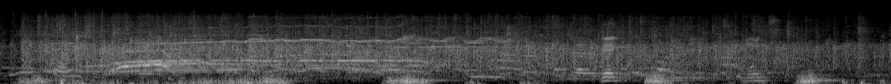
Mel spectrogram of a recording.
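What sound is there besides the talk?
audience applause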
